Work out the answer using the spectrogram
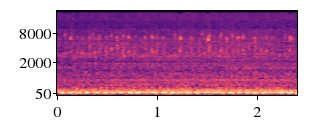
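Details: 1994 Ford F-150 petrol engine idling with a steady low rumble, the first cold crank without the long-present rattle that usually fades when warm; the timing tab had been removed.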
